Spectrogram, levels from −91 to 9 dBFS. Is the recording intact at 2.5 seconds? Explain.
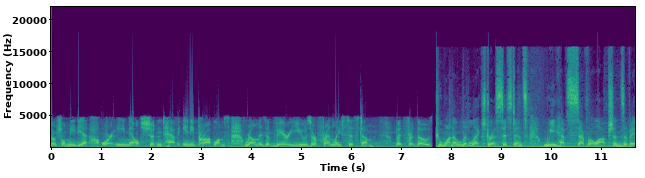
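No. From the start to 7.69 s the sound is dull and boxy with nothing above 4.6 kHz and a noise floor roughly 35 dB down, likely an input switched to a poorer device. It clears up after an 80 ms gap, at about the same level.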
